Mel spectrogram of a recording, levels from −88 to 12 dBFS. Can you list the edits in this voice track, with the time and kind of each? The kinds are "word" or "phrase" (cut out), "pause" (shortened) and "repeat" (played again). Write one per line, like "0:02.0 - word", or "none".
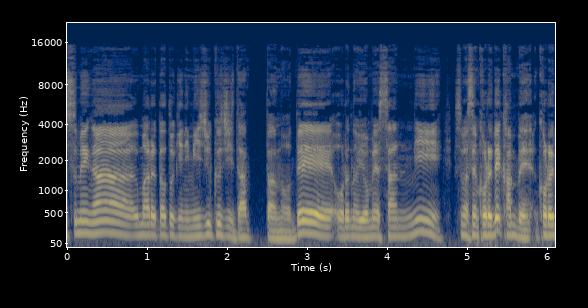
0:04.8 - pause
0:05.1 - phrase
